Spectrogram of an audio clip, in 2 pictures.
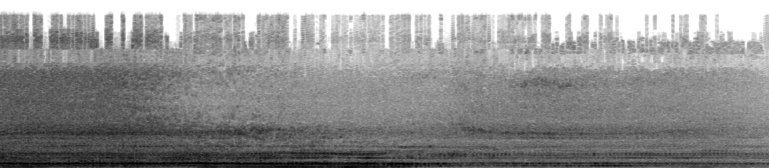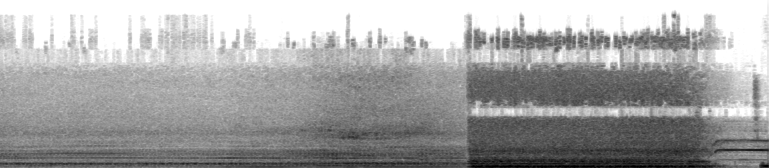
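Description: A Tom-Cat carbon floor scrubber runs while laying down water, giving a steady motor whine and hum that dips in level midway, then a louder, brighter surge near the end, with no speech.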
